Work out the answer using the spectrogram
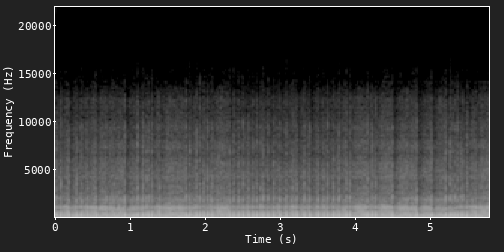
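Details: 1962 McCulloch 1-46 chainsaw, revived after lacking its carburetor and other parts: crisp, buzzy two-stroke picks up and drops back cleanly through several revs with no stumble; healthy engine.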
